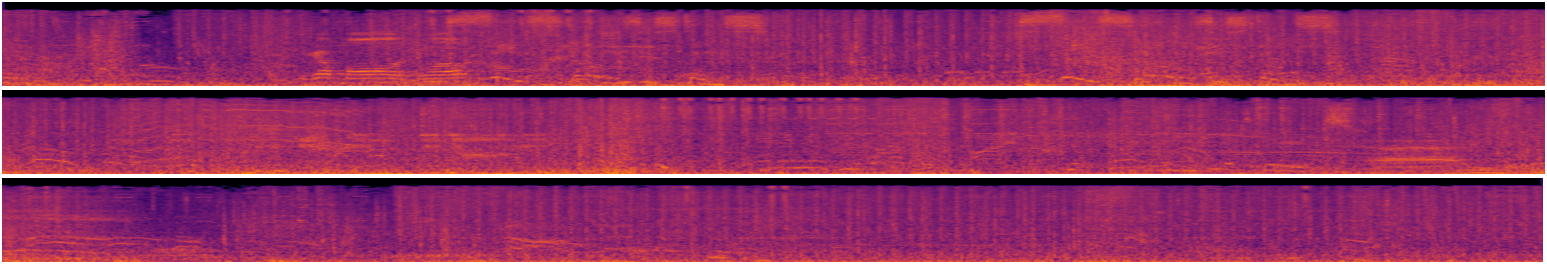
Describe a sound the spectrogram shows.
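Game guns fire energy shots rapidly.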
